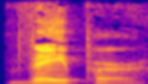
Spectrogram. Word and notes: vapour: American English

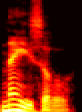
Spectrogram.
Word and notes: nasal: British English

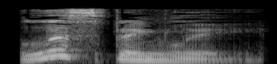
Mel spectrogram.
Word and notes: lispingly: British English

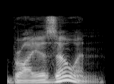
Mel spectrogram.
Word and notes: bryozoan: British English

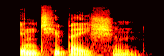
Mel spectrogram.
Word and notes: intubation: British English

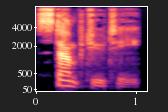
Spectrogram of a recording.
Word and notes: stamp duty: British English

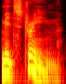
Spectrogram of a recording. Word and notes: midstream: American English

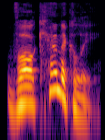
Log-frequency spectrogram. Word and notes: volcanically: British English

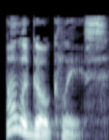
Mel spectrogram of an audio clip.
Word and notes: oligoclase: British English

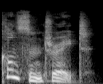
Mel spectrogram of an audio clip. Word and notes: concentrate: British English

